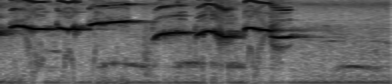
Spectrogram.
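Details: Oriental magpie-robin singing as a lure to spur other birds to sing: three loud, slurred whistled phrases, partly clipped and harsh, sliding upward and wavering, followed by a faint quiet note.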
